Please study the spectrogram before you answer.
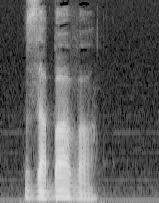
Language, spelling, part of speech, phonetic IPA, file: Polish, zabawa, noun, [zaˈbava], Pl-zabawa.ogg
